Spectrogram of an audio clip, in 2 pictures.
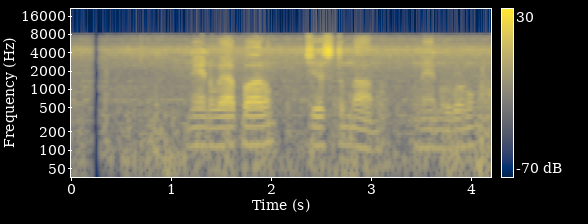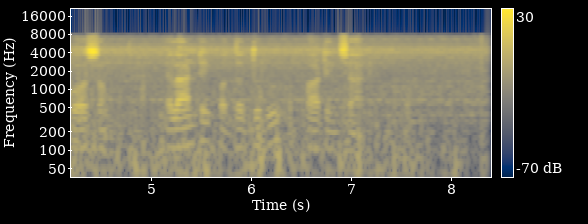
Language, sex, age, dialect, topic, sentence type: Telugu, male, 31-35, Telangana, banking, question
